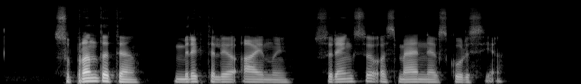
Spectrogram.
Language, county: Lithuanian, Kaunas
